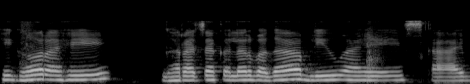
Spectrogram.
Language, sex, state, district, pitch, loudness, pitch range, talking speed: Marathi, female, Maharashtra, Nagpur, 205 Hz, -25 LUFS, 195-210 Hz, 125 wpm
